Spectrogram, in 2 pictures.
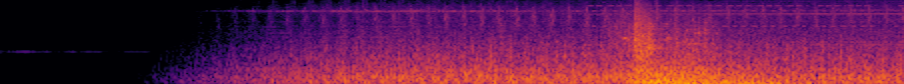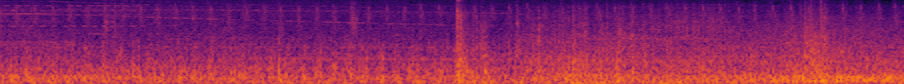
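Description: A helicopter engine rumbles steadily close by.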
